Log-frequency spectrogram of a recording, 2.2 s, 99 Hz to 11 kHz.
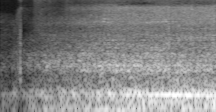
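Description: Chrysler Town & Country's V6 engine idling, a steady low hum that grows louder over the first second, with a steady tone joining it about halfway through.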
